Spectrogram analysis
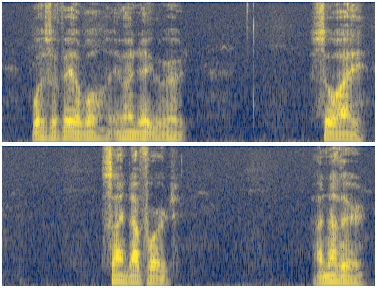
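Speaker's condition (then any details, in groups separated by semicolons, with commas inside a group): Parkinson's disease; bilateral deep brain stimulation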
